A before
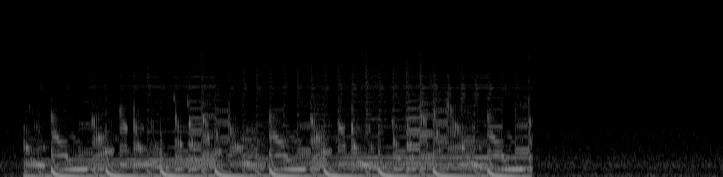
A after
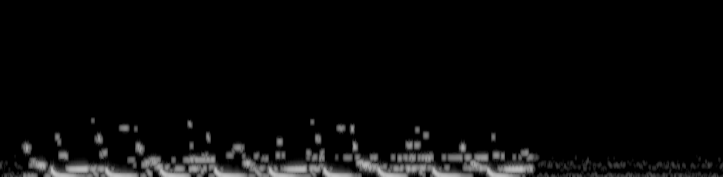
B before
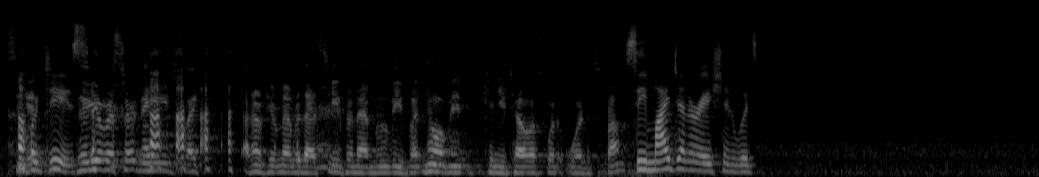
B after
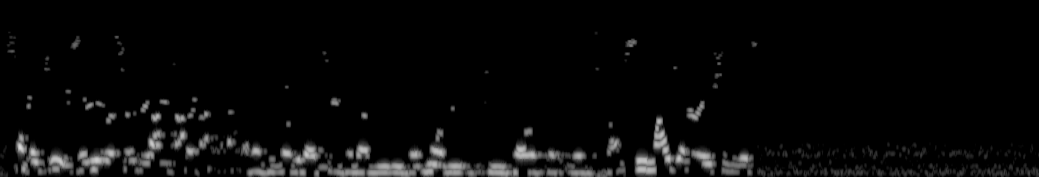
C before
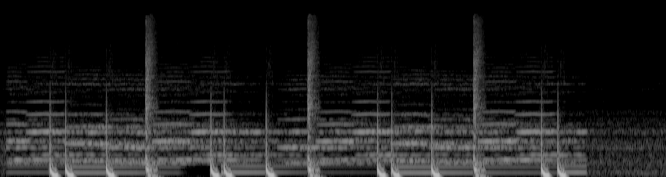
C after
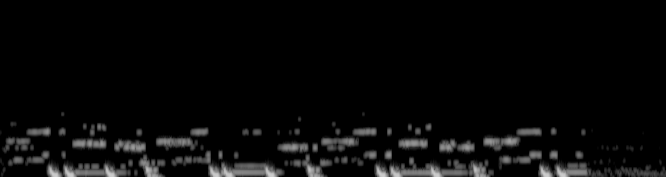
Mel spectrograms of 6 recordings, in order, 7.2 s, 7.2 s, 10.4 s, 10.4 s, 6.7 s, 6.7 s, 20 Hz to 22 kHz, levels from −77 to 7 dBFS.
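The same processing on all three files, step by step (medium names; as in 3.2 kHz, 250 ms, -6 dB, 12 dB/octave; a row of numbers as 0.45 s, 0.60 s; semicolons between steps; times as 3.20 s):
spectral noise reduction 11 dB; loudest bins only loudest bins 4; normalise loudness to -23 LUFS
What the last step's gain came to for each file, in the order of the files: +18.0 dB, +22.0 dB, +5.5 dB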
